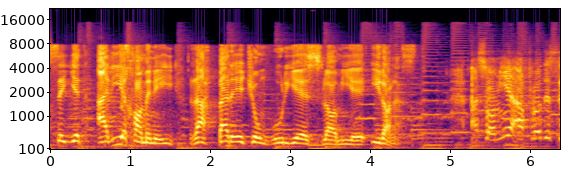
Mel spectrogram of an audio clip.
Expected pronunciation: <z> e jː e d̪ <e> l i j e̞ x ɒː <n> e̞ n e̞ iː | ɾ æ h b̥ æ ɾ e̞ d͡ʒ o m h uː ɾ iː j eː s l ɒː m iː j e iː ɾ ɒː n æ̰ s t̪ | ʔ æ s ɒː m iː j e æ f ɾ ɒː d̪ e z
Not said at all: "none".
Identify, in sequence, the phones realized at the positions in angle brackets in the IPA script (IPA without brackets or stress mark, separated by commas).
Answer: s, æ, m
